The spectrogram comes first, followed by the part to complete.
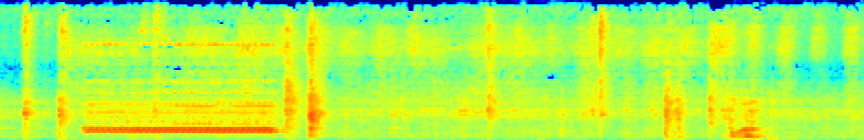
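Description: Electronic telephone ringer: a warbling two-tone ring starts about a second in and lasts about two seconds, the loudest sound here. A sharp knock follows just after it.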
